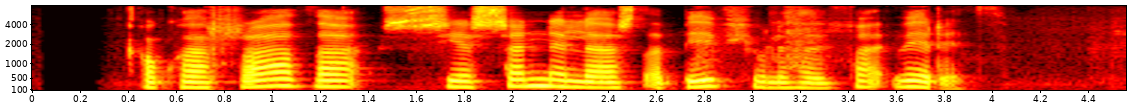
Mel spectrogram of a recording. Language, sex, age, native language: Icelandic, female, 30-39, Icelandic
